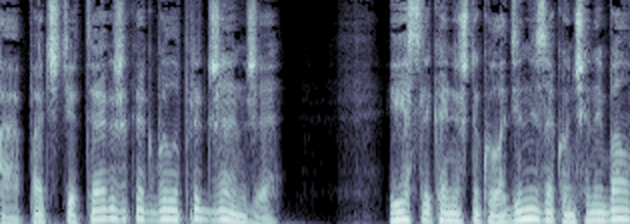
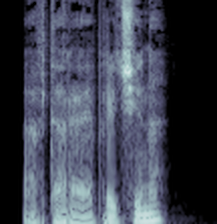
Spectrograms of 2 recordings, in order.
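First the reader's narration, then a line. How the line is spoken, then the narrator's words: Quiet question. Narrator (Russian): тихо спросил Лан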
